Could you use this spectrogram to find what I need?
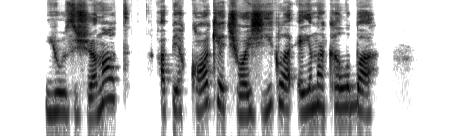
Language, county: Lithuanian, Šiauliai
